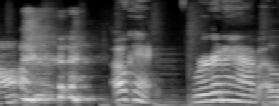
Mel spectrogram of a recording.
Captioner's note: laughing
